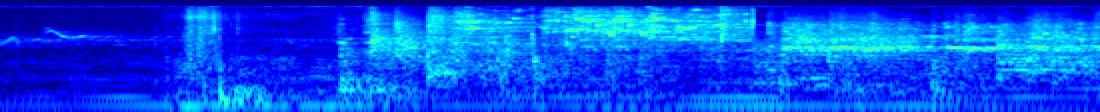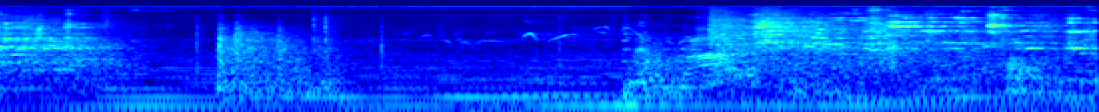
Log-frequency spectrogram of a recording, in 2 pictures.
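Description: Glass and objects being smashed: a series of sudden crashes with shattering tails, about five over the stretch, over a steady low drone of background music.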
